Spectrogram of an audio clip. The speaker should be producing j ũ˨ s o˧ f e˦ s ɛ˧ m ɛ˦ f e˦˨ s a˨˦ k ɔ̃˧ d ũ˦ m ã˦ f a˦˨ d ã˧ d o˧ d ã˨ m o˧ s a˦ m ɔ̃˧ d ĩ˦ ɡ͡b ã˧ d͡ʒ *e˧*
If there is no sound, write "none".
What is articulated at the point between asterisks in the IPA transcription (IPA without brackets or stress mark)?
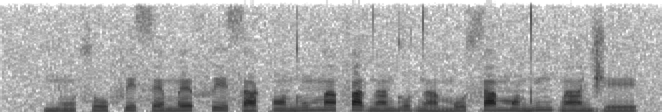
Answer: e˧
